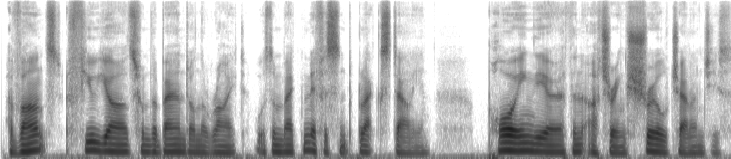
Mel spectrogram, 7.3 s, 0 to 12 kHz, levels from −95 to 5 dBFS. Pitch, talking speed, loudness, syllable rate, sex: 100 Hz, 180 wpm, -21 LUFS, 5.1 syllables/s, male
